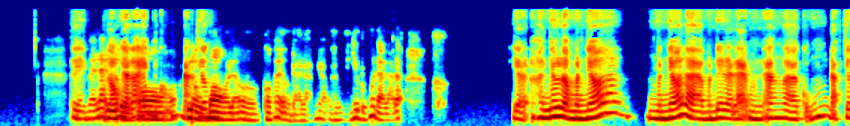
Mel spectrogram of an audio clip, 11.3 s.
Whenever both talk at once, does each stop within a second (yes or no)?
no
